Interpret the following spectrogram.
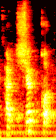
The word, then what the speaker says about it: Hatshepsut: Okay, her name is spelled H-A-T-S-H-E-P-U-T. Hatshepsut.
